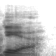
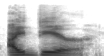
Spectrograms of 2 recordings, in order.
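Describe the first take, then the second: First: The word ends with a plain vowel. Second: The word ends with an added R sound. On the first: This is the usual pronunciation. "for idea" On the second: This imitates a friend's habit. "sticks an R onto certain words, he says like the word idea"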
